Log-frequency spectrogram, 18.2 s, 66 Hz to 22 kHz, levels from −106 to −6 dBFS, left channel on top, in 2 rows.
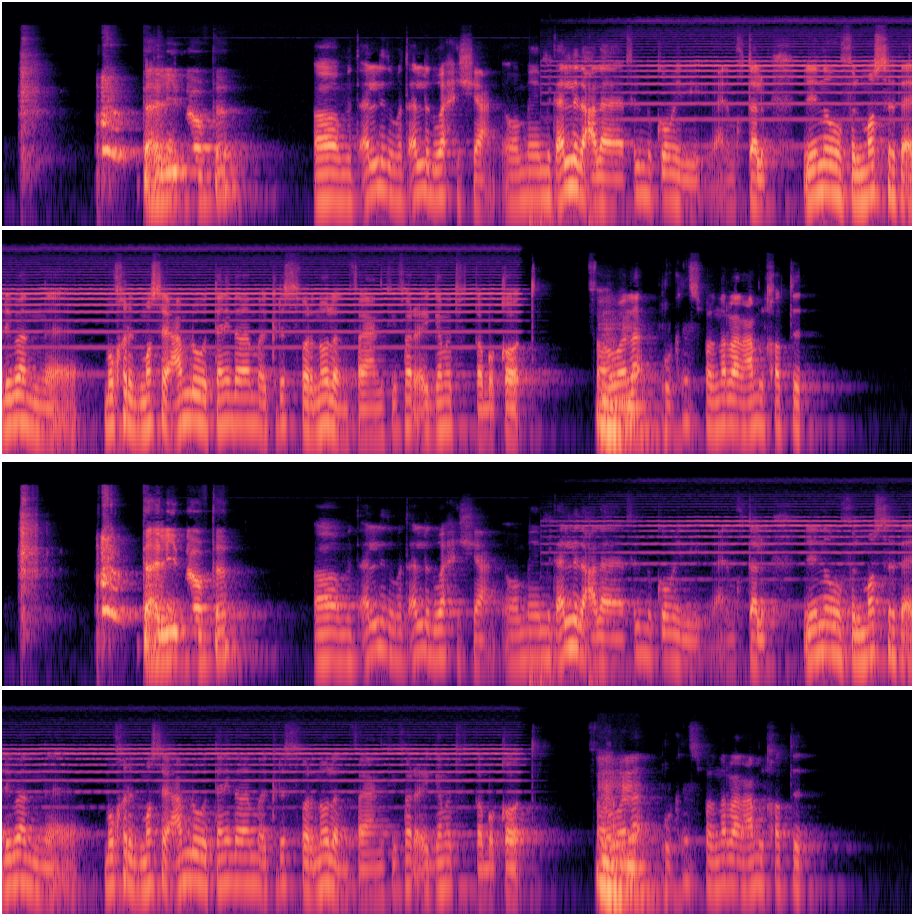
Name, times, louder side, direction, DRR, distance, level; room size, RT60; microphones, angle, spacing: voice 1, 0.9-2.3 15.0-15.5, right 2 dB, 40° right, 10 dB, 1.1 m, -28 dB
voice 2, 3.1-9.8 10.1-14.3 15.0-17.1, left 4 dB, 75° left, 17 dB, 0.6 m, -32 dB
sound 1, 5.2-14.3, left 6 dB, 30° left, 1.3 m, -41 dB
11.5 x 9.2 x 9.9 m, 0.75 s
head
